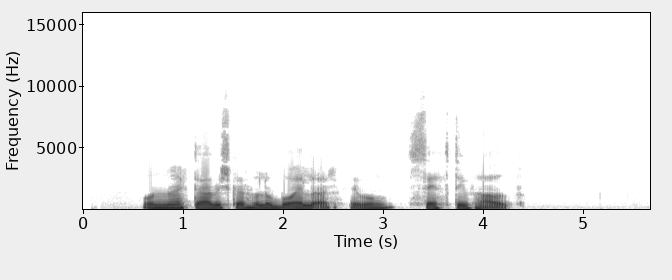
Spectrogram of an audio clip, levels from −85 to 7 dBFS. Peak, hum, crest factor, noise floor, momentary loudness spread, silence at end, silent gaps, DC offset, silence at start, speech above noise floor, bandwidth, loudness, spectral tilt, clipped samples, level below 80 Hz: -2 dBFS; none; 16 dB; -74 dBFS; 8 LU; 1.45 s; none; under 0.1%; 0.6 s; 58 dB; 6 kHz; -17 LUFS; -11 dB/octave; under 0.1%; -48 dBFS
